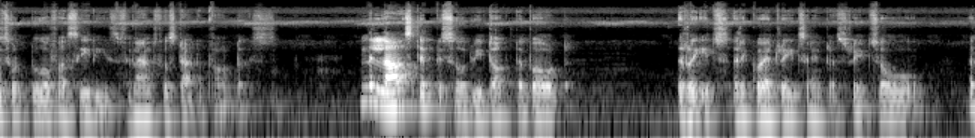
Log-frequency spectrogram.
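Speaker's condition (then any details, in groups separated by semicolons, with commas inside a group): No condition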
